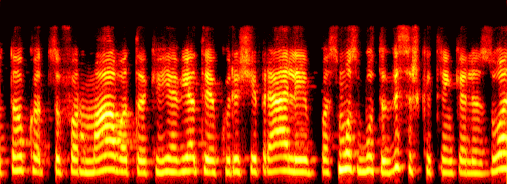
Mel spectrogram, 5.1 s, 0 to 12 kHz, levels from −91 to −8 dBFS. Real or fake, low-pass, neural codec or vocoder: real; 7.2 kHz; none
